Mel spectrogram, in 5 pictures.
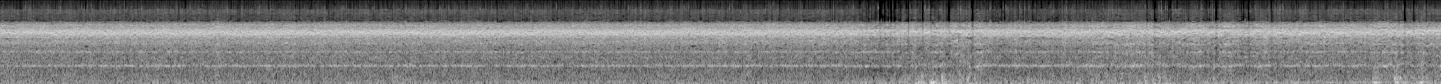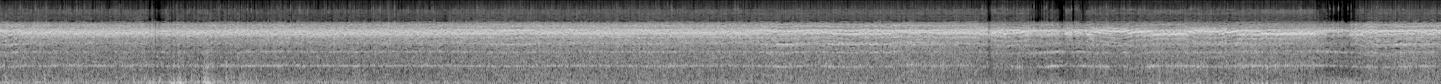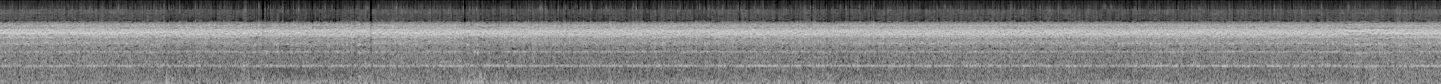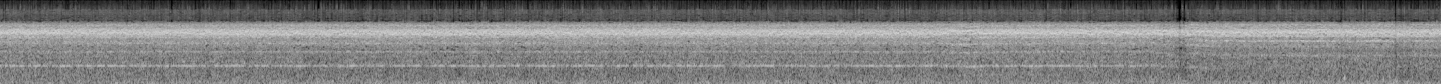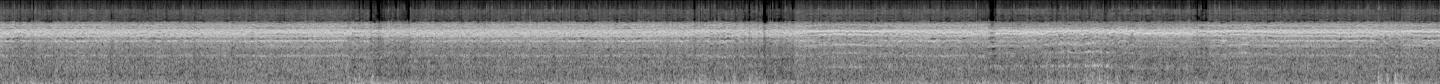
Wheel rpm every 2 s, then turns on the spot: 240, 230, 230, 230, 230, 230, 230, 230, 230, 230, 230, 220, 220, 220, 230, 230, 230, 230, 240, 240, 230, 230, 240, 230, 230, 230, 230, 220, 190, 200, 190, 200, 200, 190, 200, 190.
none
